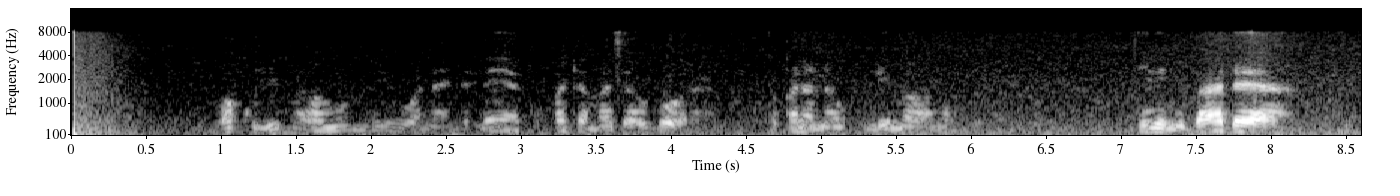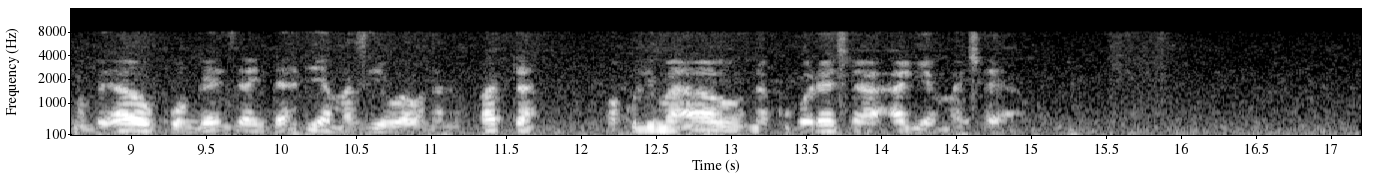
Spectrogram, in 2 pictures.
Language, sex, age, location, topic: Swahili, male, 25-35, Nakuru, agriculture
